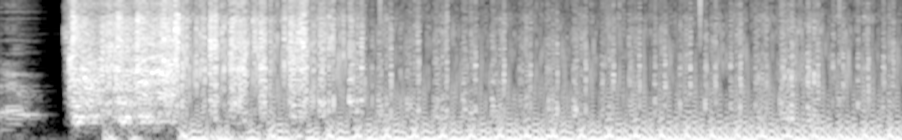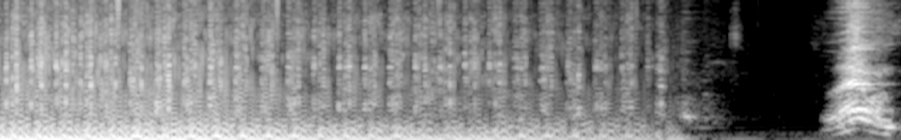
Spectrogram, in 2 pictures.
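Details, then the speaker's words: Stock Yamaha Virago with larger, newer battery, cold below-freezing conditions: brisk even cranking catches almost at once and settles into steady idle; healthy start, unlike the smaller-battery bobber. "so for example here's the stock bike and it's got a bigger battery and a newer battery and so when i crank this one over although it's the same temperature out here this knob just cracked right"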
